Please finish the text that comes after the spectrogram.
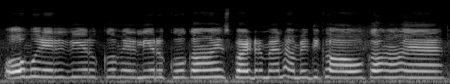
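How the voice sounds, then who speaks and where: Bright cheerful woman telling doll stories. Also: extremely high pitch, completely flat delivery, slight background noise. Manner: cheerful, exclamatory. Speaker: doll story narrator. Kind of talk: playful doll play storytelling.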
